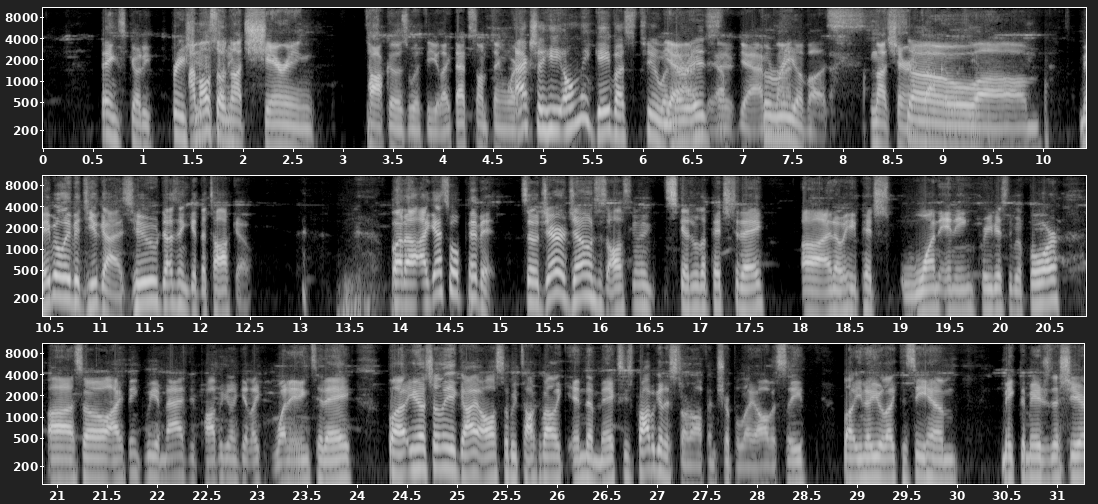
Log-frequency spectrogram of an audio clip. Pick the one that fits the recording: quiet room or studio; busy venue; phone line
busy venue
